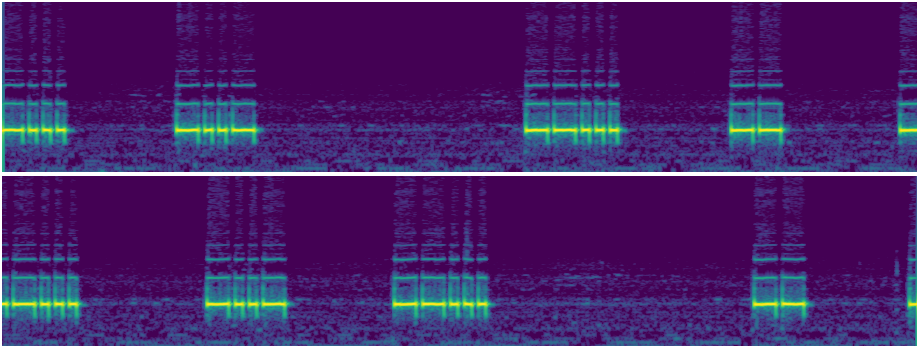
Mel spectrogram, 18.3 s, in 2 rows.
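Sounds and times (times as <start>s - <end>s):
morse code beeps: 0.0s - 0.7s, 1.8s - 2.6s, 5.2s - 6.2s, 7.3s - 7.8s, 9.0s - 10.0s, 11.2s - 12.0s, 13.1s - 14.0s, 16.7s - 17.2s.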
